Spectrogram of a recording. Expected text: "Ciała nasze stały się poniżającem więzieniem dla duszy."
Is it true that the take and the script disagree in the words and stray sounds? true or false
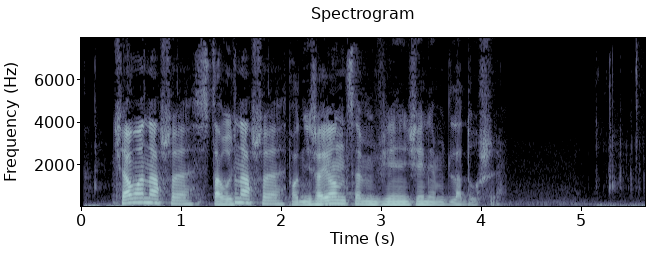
true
